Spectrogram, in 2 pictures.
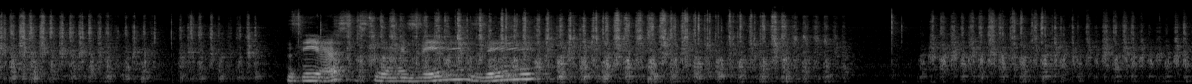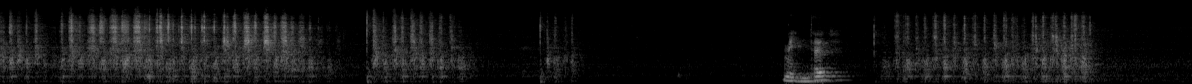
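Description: A coin scratches rapidly across a scratch card in quick rasping bursts.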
